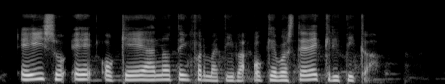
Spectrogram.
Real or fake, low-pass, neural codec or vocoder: fake; 10.8 kHz; autoencoder, 48 kHz, 32 numbers a frame, DAC-VAE, trained on Japanese speech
